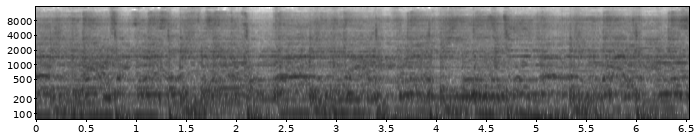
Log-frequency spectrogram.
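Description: A German hip hop group's live set played loud through a festival PA, with a heavy pulsing bass beat and a sung line over it, heard from within the audience.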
